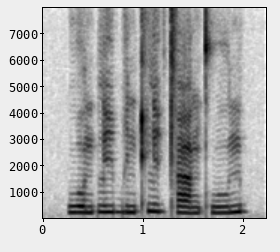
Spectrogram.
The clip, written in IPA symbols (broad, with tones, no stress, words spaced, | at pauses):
wo˧npliː˦˥bi˧n kʰli˥˩ʔtʰaː˧ŋ kʰwu˦˥n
